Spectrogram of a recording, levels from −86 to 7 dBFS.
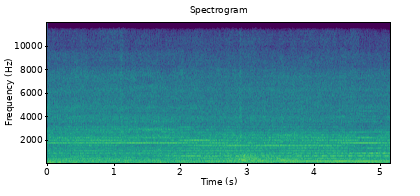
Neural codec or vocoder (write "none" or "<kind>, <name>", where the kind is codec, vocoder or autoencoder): autoencoder, DAC-VAE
